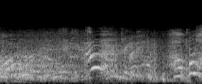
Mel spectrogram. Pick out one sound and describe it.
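A woman speaks loudly close by.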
